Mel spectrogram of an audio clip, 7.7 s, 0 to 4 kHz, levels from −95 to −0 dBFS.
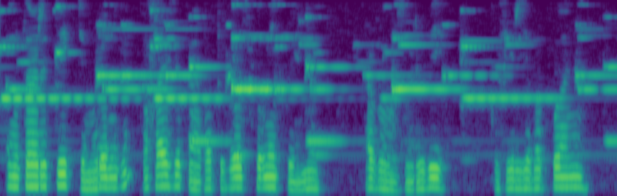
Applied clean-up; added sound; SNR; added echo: classical method log-MMSE.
